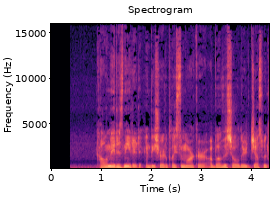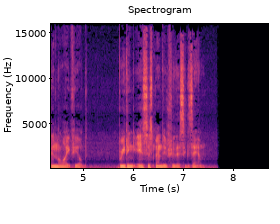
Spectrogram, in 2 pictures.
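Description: A man speaks calmly and clearly up close.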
